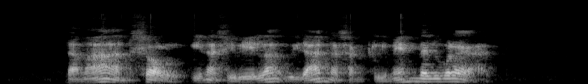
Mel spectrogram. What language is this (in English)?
Catalan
